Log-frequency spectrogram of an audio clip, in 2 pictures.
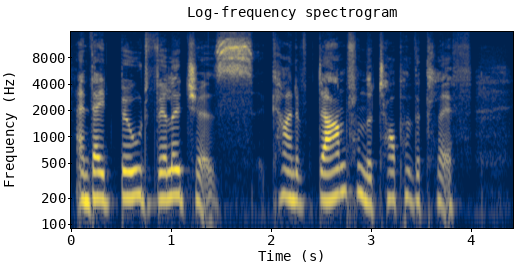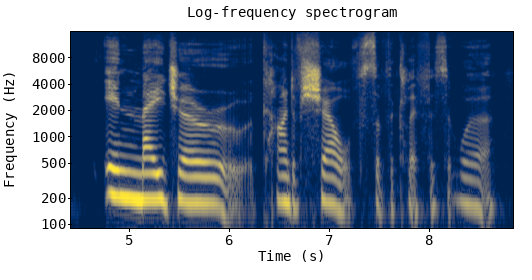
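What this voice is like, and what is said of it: New Zealand accent. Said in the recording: “as probably you can tell, I have a New Zealand twang”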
